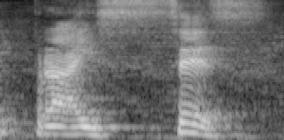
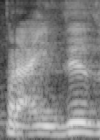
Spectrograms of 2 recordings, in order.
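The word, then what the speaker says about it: prices: बोलते हैं, पे हाई प्राइसेस। अब इसको लोग प्राइजेस बोल देते हैं, जो कि गलत उच्चारण करते हैं। यहाँ प्राइसेस रखना है ध्यान आपको हमेशा।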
